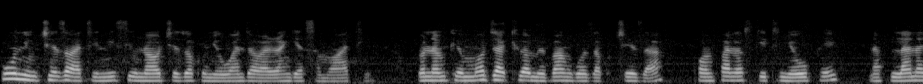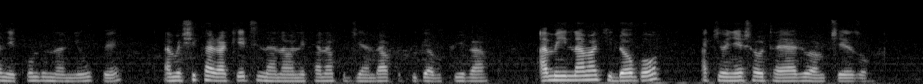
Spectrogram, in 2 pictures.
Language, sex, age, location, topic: Swahili, female, 18-24, Nairobi, education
